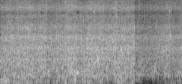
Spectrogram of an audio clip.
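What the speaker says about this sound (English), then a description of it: "So there's technically less water rolling through here than yesterday anyway." Water rushing through a dam that collapsed during Hurricane Helene, a steady loud broadband roar of flowing current heard up close without pause, with no talking over it.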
